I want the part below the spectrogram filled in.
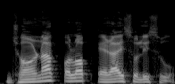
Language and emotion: Assamese, neutral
